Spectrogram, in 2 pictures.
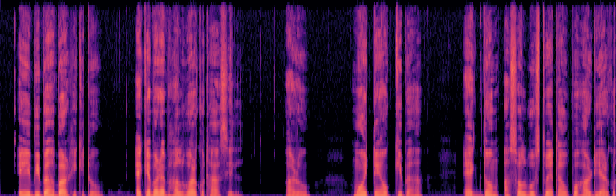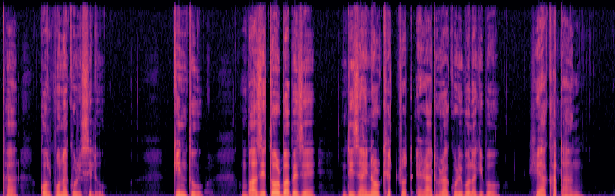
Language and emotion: Assamese, sad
